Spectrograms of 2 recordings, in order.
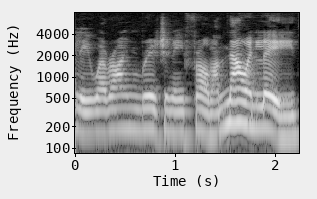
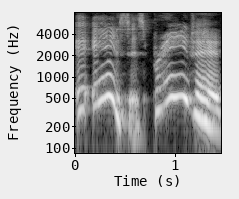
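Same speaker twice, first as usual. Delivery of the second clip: put-on very high, swooping, frustrated little-child voice; 12 semitones higher, 3 dB louder than usual. Retelling being a six-year-old no one in the room listened to, imitating a frustrated child. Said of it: "this innocent little child sort of like getting frustrated".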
